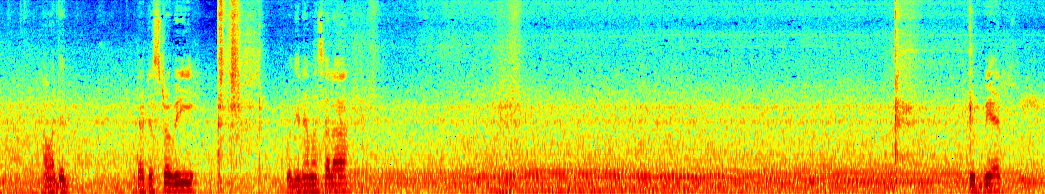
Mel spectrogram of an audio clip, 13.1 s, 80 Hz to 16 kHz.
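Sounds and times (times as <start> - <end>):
soda dispenser motor hum: 4.8 - 13.0.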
